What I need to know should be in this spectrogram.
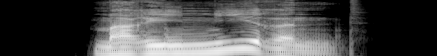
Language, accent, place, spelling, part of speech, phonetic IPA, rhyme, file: German, Germany, Berlin, marinierend, verb, [maʁiˈniːʁənt], -iːʁənt, De-marinierend.ogg
- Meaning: present participle of marinieren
